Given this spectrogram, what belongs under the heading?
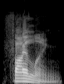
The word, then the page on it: filing: American English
